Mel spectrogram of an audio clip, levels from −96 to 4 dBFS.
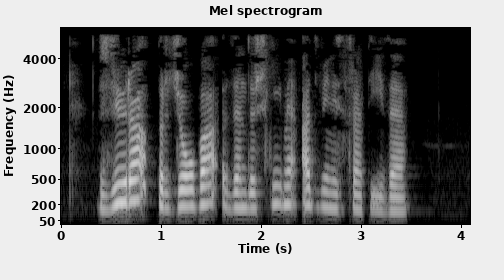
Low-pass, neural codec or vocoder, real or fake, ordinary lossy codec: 5.4 kHz; none; real; MP3, 32 kbps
